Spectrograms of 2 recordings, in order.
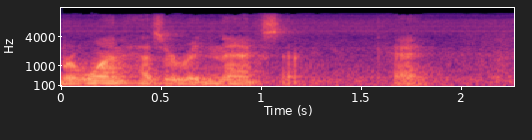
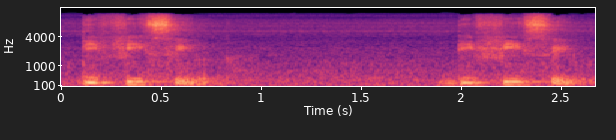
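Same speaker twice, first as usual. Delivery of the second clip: diFÍcil, weight on FÍ; second-to-last syllable stress; 5 dB quieter than usual. Shown as a demonstration. Teacher giving the final example, difícil stressed on FÍ. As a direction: stress "difícil" on FÍ, dee-FEE-seel. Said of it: "We're stressing the second to last syllable".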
